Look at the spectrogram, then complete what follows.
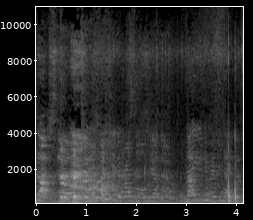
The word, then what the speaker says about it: Freie Universität: I'm Dutch, so especially the Brussels, Freie Universität. Freie Universität.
